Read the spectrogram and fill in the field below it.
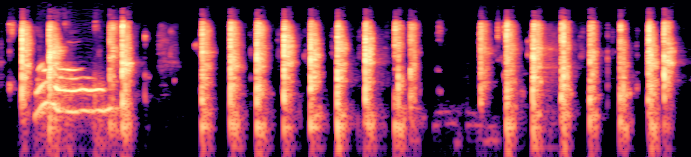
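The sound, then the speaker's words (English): Tarot cards being shuffled: a run of crisp, evenly spaced papery snaps and taps in two bursts separated by a short pause, with a brief hummed voice at the very start. “Okay, hold on, let me give it one more shuffle.”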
